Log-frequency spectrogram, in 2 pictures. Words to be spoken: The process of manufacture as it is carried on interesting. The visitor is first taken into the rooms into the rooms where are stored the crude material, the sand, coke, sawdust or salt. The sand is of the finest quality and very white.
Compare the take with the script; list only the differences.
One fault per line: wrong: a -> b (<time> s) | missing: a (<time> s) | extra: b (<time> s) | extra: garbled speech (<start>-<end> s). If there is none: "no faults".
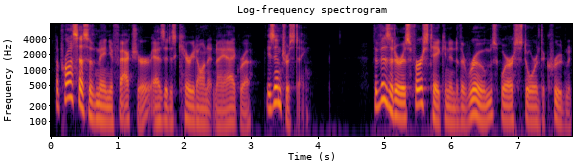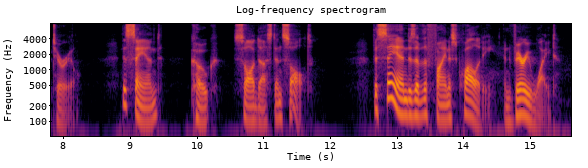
extra: at Niagara is (2.3 s)
missing: into the rooms (6.7 s)
wrong: or -> and (11.2 s)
